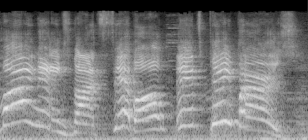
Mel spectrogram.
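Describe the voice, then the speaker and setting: Over clear background music, a put-on character voice at an extremely high pitch speaks at a fairly slow pace. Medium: machinima.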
